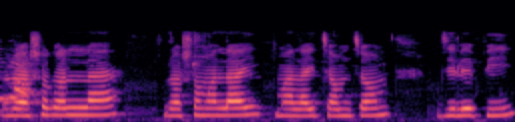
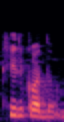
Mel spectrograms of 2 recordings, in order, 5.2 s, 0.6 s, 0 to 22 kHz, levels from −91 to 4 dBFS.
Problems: background conversations at intervals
